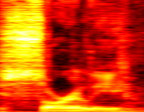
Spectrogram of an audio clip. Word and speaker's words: Somhairle: know it's angized to sorly but it's like more like a sor almost like three syllables. Uh go and check out Sorley's work if you're not familiar.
